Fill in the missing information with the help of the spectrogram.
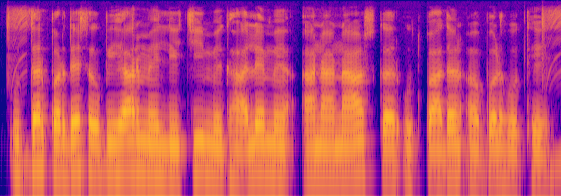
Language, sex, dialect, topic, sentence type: Chhattisgarhi, male, Northern/Bhandar, agriculture, statement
